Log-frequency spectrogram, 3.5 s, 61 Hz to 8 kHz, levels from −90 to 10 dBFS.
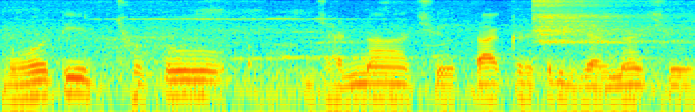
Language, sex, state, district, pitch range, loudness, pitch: Garhwali, male, Uttarakhand, Tehri Garhwal, 100-125 Hz, -17 LUFS, 110 Hz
